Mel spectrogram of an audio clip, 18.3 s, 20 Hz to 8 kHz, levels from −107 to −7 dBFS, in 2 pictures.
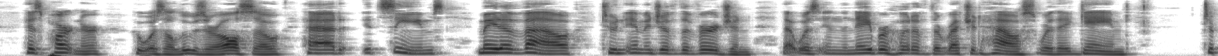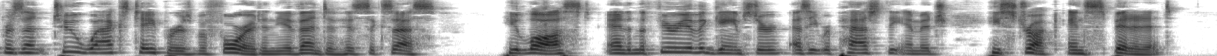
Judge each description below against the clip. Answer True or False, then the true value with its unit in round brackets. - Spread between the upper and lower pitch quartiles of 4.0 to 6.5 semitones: True (4.5 semitones)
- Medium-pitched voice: True (175 Hz)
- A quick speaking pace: True (210 wpm)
